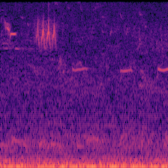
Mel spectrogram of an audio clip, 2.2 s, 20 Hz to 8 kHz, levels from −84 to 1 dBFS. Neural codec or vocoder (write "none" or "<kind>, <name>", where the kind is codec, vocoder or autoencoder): none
